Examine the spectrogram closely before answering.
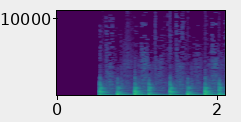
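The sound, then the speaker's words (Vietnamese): Knocking on a bedroom door from outside: eight firm, evenly spaced knocks at a quick steady rhythm, fairly loud and alone, starting after half a second of silence. “Vừa lúc đó, ngoài cửa truyền đến vài tiếng đập cửa.”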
